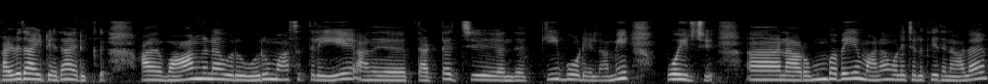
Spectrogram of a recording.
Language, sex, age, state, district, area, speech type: Tamil, female, 18-30, Tamil Nadu, Pudukkottai, rural, spontaneous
